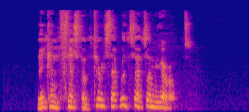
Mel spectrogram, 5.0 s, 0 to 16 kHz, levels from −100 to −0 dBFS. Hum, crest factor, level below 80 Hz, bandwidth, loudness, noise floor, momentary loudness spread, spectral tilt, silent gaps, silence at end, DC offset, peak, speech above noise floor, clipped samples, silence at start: none; 18 dB; -72 dBFS; 11.5 kHz; -29 LUFS; -82 dBFS; 12 LU; -4.5 dB/octave; none; 1.2 s; under 0.1%; -12 dBFS; 54 dB; under 0.1%; 0.75 s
